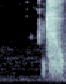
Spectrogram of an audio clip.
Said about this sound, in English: Okay. I'm gonna sneeze.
